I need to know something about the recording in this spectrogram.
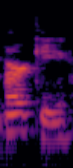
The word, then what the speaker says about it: Berkey: Nope, I'm Berkey, just like jerky, but spelled with a B.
